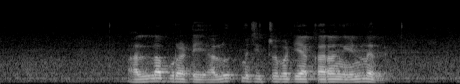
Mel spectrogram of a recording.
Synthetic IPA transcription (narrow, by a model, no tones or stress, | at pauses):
ɐ̰lːaːpʊɾaːʈːɐjɐlut̪mɐt͡ʃɪʈrɐpɐʈːɪjaːkːɐɾɐŋɡɛnːɐðɯ̰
